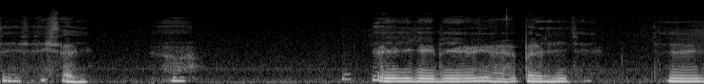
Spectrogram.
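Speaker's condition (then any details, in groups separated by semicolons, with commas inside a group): Parkinson's disease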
